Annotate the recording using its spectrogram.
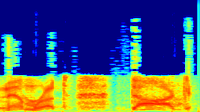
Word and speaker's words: Nemrut Dagh: And if people want to go look this up, Nemrut, N-E-M-R-U-T, some people pronounce it Nemrut, Dagh, D-A-G-H.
